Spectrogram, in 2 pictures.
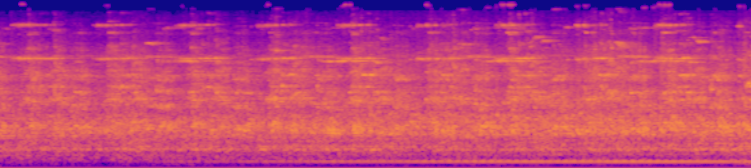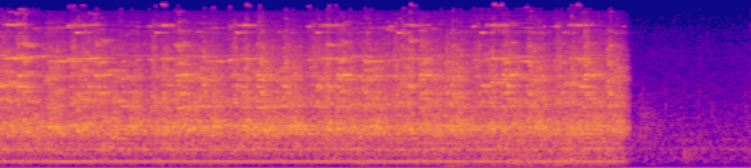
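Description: Electric drive of a large working Meccano model of a bucket-wheel excavator running, with metal gearing and parts clattering and squealing over a steady low motor hum. A small high click repeats about twice a second, as from a turning wheel or chain. The sound cuts off abruptly near the end.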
